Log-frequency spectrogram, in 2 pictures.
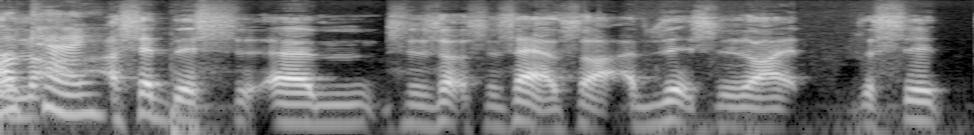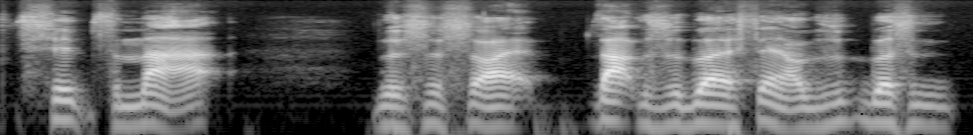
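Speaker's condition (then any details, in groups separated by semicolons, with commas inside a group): Tongue cancer surgery; right-side tongue surgery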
